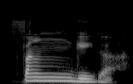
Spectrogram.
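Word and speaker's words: saĝ-gíg-ga: you see the um is pronounced as in sing sang giga okay and of course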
